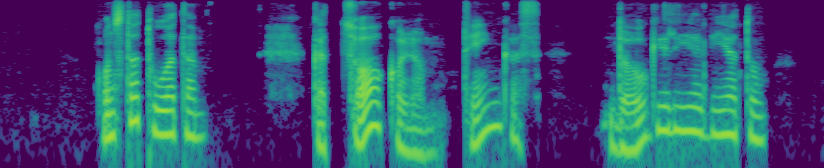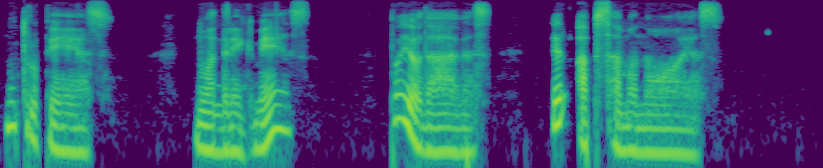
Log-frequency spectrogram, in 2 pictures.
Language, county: Lithuanian, Vilnius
